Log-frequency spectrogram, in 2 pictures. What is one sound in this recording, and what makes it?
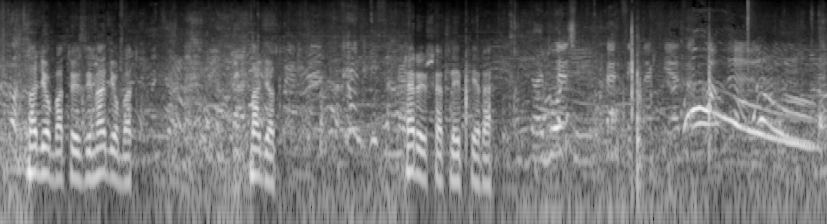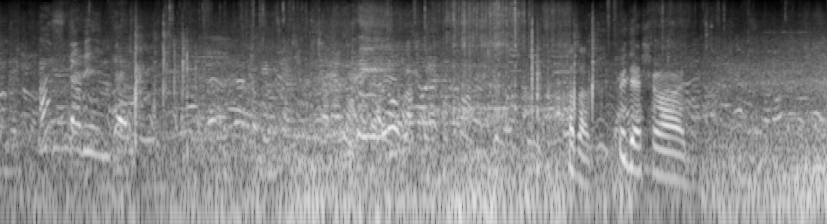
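Young children talk and shout excitedly nearby.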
